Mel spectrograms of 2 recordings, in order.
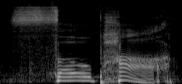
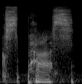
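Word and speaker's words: faux pas: It's pronounced phopa. Phaua. Why is it pronounced phaua? Because that word is French. So it doesn't follow standard English rules of pronunciation. It's not fals.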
